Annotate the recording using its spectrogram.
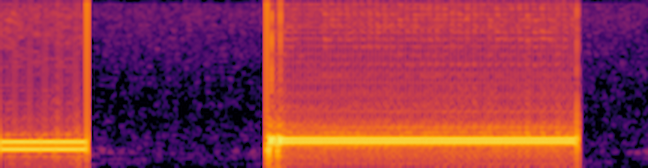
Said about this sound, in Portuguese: Não desliga, não. Transferência.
